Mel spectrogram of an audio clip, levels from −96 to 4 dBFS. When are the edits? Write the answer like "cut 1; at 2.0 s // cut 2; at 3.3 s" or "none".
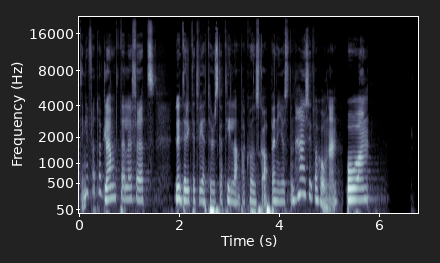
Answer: cut 1; at 5.3 s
